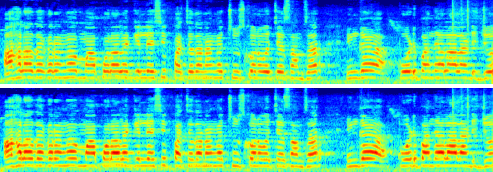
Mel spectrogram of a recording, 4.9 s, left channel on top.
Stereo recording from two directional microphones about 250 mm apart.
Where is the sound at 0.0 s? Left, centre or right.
Centre.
